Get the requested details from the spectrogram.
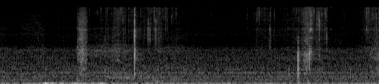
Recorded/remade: recorded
